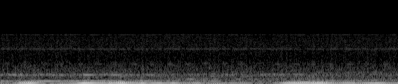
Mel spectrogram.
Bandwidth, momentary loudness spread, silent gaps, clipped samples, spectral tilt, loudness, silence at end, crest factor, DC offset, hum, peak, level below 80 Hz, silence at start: 4.3 kHz; 12 LU; none; under 0.1%; -9 dB/octave; -30 LUFS; 0 s; 12 dB; under 0.1%; none; -14 dBFS; -26 dBFS; 0 s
